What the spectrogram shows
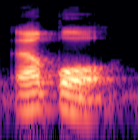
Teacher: Ya'ni ingichka tebratib qo'ymang, balkim qof harfi yo'g'on talaffuz bo'ladigan harf, shu sababli ham tebranish ham yo'g'onroq bo'ladi. Aqo. Mana shu holatda tebratasiz.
